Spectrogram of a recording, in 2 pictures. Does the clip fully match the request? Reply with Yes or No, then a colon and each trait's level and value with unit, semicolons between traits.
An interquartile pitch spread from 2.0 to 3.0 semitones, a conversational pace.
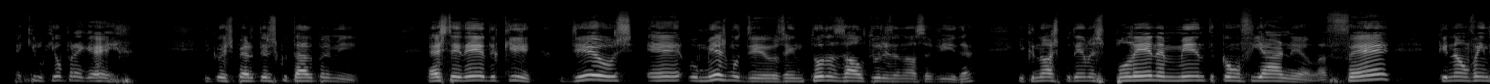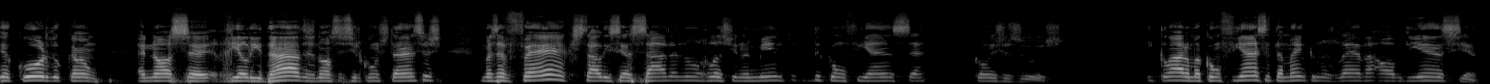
Yes: narrow, 2.6 semitones; average, 145 wpm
